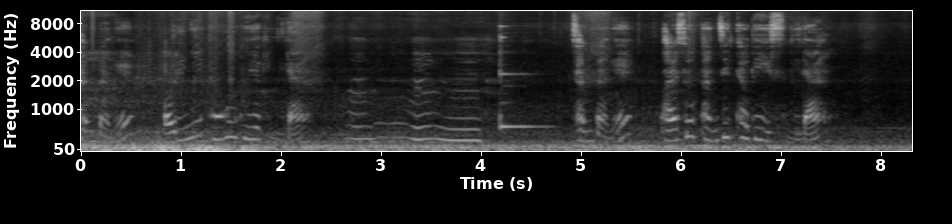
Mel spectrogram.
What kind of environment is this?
car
